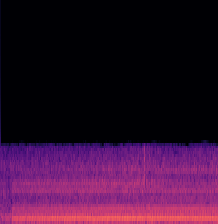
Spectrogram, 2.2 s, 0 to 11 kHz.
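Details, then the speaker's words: 1982 Zenith 17-inch Space Command color TV warming up: steady fixed-pitch buzz under the audio, typical Zenith buzzing audio; picture later lost and set shut down; cause unknown. "typical buzz-omatic zenith writing on the screen buzzing audio"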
